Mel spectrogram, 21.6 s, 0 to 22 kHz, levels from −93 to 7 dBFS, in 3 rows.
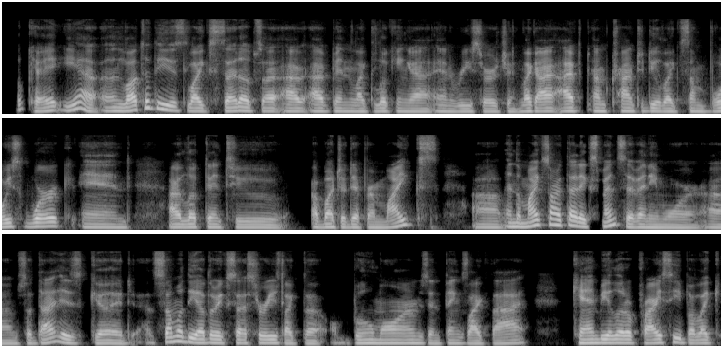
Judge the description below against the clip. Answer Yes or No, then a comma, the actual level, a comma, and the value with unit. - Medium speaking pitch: No, low, 115 Hz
